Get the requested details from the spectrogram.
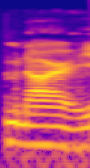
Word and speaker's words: Minari: And I'm not sure if it's pronounced Minari or Minari. – Minari.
